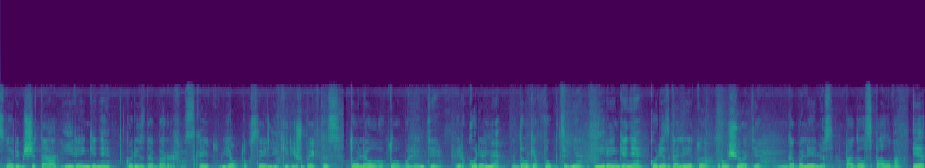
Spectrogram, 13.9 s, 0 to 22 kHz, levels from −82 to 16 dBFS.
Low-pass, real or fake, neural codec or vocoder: 10.8 kHz; real; none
